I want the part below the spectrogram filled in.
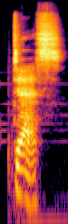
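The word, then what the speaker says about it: です: Well, I mean, like, I know des, which is spelled D-E-S-U.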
